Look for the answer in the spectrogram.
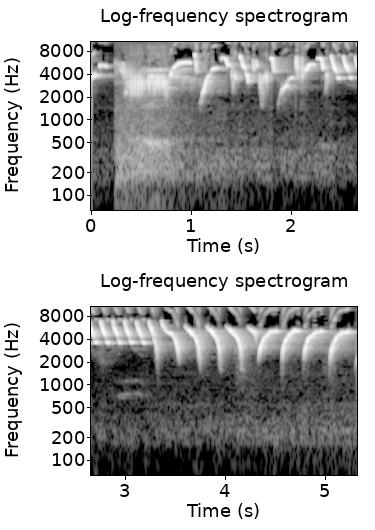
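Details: Canary song used as a lure to prompt a quiet canary to sing: continuous high trills of rapid repeated downward-sweeping notes, changing tempo, with a brief harsher buzzy burst near the start.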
